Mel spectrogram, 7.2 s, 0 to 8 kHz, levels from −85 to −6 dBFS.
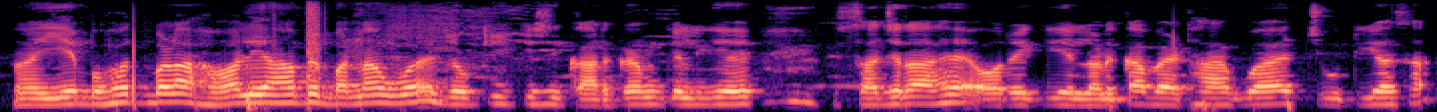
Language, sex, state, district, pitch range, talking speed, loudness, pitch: Hindi, male, Chhattisgarh, Bilaspur, 135-165 Hz, 190 wpm, -19 LUFS, 140 Hz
